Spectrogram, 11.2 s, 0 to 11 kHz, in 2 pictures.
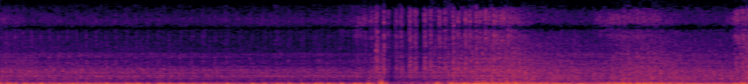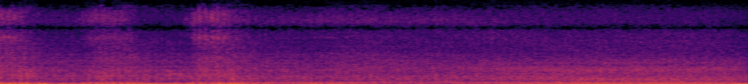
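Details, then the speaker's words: Cub Cadet Super 2284 lawn tractor with electrical issues, very dirty, missing bolts, rear cover off. On a test fire there is quiet cranking, then the small twin catches at about three seconds and settles into a steady low rumble, starting and running normally. "There was so much dirt, grease and everything, but we're gonna fire this motor. You tell me if you think it's a good runner."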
